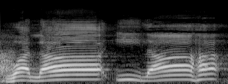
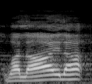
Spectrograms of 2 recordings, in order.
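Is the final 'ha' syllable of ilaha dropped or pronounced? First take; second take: pronounced; dropped. First: The final ha syllable is clearly pronounced. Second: The final ha syllable is dropped. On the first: The speaker calls it right. "वला इलाहा वला इलाहा गैरुक" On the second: The speaker calls it wrong. "वला इला वला इला नहीं"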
